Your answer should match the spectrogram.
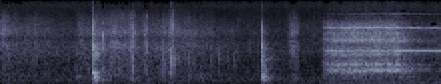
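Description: A few scattered knocks and clunks, then an old-fashioned telephone bell bursts into a loud, steady ring for about a second.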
